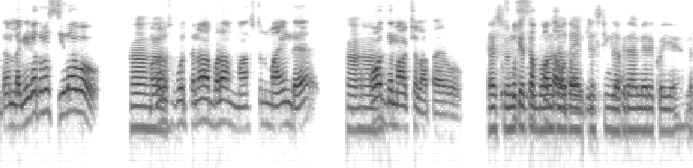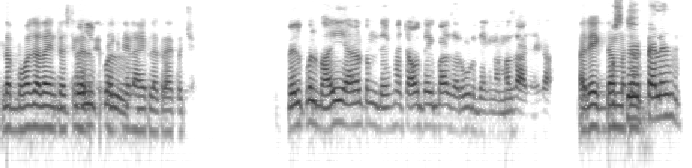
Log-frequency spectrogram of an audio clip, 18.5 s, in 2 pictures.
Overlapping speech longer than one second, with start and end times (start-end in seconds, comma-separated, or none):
6.7-8.3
